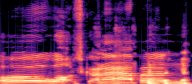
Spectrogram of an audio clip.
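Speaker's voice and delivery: very slow, high, loud, dragged-out drawl. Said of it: "you do like an [name]".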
